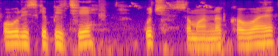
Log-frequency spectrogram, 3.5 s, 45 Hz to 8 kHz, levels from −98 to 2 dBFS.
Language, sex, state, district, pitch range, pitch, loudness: Hindi, male, Uttar Pradesh, Saharanpur, 125-145 Hz, 140 Hz, -17 LUFS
